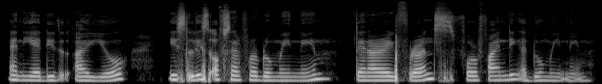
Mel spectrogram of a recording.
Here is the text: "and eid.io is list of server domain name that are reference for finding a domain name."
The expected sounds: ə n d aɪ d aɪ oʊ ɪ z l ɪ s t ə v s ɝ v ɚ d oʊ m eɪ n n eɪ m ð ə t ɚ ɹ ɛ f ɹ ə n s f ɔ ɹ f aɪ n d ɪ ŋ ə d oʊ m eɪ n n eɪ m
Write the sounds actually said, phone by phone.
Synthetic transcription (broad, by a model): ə n d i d aɪ oʊ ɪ s l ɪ s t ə f s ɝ f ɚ d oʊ m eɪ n n eɪ m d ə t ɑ ɹ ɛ f ɹ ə n s f ɔ ɹ f aɪ n d ɪ ŋ ə d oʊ m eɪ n n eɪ m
